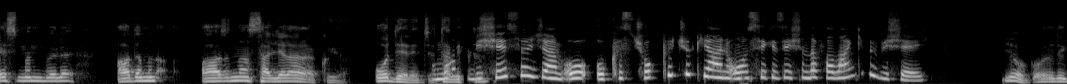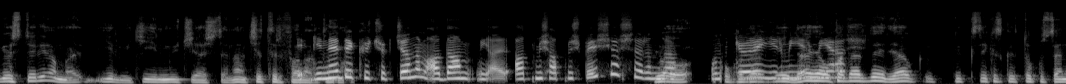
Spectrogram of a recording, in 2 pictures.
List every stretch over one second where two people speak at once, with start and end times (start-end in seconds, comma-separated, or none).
17.2-19.4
